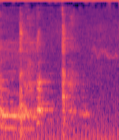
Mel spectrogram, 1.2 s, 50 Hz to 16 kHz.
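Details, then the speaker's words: Two short cough bursts from a sweaty child at a 1991 gathering in Melbourne, with a tone in the background; a plain cough. "Who is coughing among children? Come. Can you get some eucalyptus oil? Ah, what happened to you? You are coughing, eh?"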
